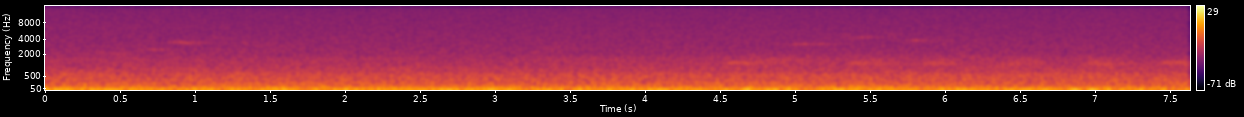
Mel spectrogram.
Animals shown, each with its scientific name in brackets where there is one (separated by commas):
American Crow (Corvus brachyrhynchos), Hermit Thrush (Catharus guttatus)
